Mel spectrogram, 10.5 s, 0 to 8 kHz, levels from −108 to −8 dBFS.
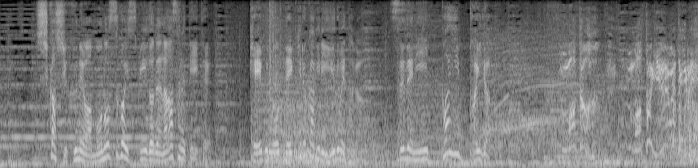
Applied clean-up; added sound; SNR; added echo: none; none; none; none.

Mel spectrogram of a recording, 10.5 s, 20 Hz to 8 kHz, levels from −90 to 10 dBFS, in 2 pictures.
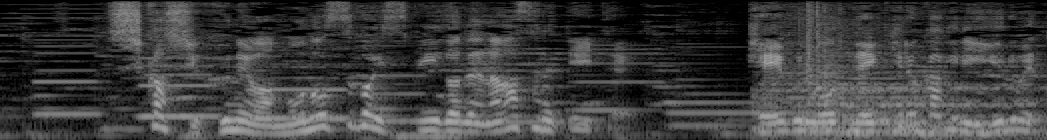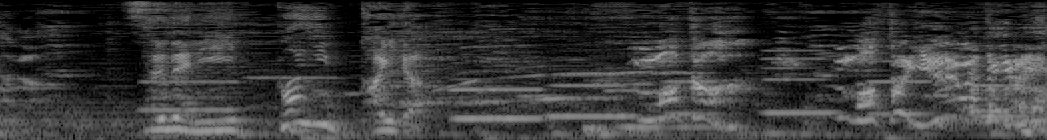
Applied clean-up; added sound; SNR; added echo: classical method log-MMSE.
